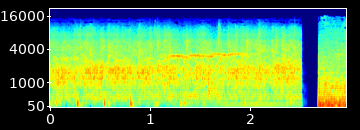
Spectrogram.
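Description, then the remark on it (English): An audience at Redemption Church breaks into loud, sustained applause, dense clapping filling the air steadily for a few seconds before a brief cut, then the clapping resumes. “Hey, let's give everybody a big round of applause one more time.”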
